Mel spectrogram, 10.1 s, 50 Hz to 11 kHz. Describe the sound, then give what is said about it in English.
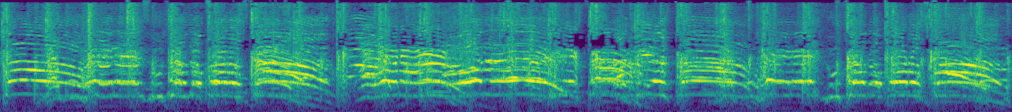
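A crowd of women chants in Spanish, "ahora es, aquí están las mujeres luchando por Oscar," loud and continuous, their high voices rising and falling in repeated rhythmic phrases with brief dips between lines. “We started in El Barrio, and we chant for 34 minutes now because it's 34 years, and it sort of sounds like ahora es, aquí están las mujeres luchando por Oscar.”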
